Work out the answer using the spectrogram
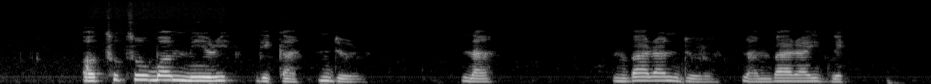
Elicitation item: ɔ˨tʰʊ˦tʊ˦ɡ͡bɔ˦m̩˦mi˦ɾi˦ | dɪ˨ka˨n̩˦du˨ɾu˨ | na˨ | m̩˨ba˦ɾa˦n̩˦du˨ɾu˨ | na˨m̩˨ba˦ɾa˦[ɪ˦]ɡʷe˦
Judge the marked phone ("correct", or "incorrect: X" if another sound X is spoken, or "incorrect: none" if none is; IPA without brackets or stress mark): incorrect: i˦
